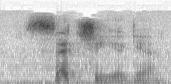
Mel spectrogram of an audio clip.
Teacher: Okay, but also sometimes it's not marked like in the words mea or menos. Okay, when the e is in final position, the sound changes and it sounds more like a y in English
